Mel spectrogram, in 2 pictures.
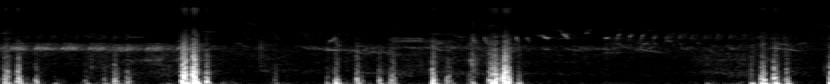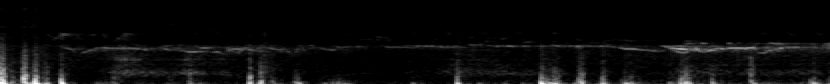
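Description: Faint birdsong: a continuous high, wavering warble and trills, broken by scattered short low thumps and knocks.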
